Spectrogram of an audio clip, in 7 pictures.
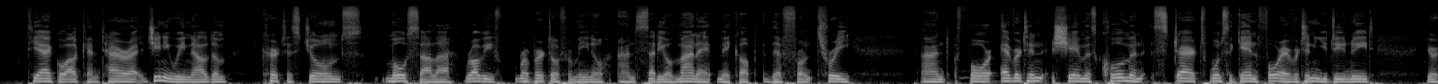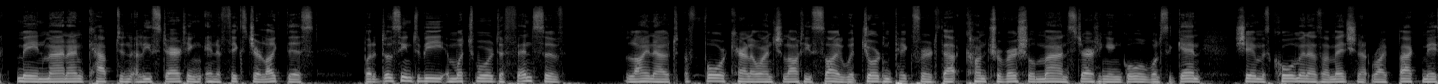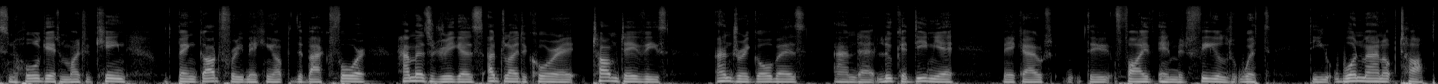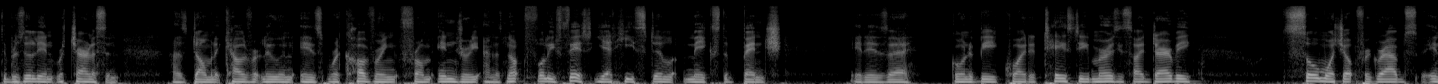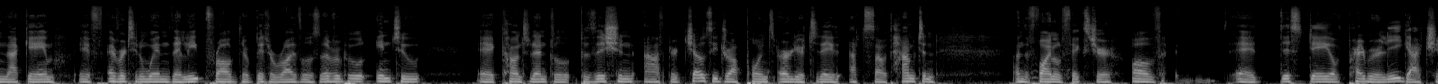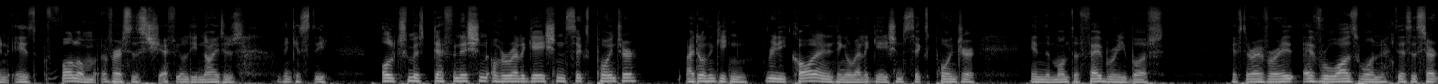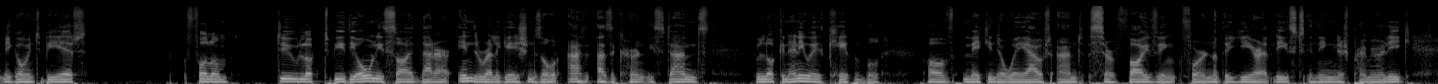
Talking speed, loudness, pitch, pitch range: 165 wpm, -31 LUFS, 120 Hz, 115-130 Hz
